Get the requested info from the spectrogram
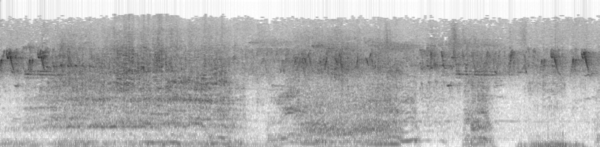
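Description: Lion roaring: two long roars, then shorter ones near the end, with birds chirping in the background.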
